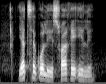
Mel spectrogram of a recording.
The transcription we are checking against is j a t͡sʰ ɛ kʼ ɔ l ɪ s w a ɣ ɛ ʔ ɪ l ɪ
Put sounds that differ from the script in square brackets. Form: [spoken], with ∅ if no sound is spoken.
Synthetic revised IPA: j a t͡sʰ ɛ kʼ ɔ l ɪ s w a ɣ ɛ ʔ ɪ l ɪ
